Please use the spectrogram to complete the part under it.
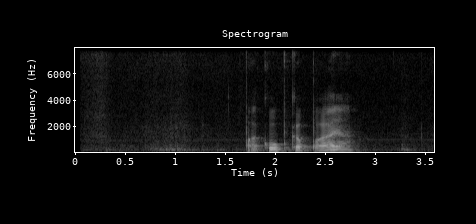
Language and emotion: Russian, neutral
